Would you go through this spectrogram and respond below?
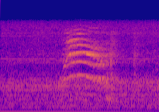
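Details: Pet cat indoors, singing along to a Happy Birthday recording: one drawn-out harmonic meow that rises then falls, over a steady background of the song's music and a person singing.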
